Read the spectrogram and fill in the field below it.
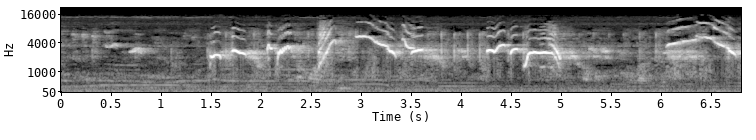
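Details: Oriental magpie-robin (kacer) in a masteran for beginners: after soft opening notes, loud bursts of varied whistles, sharp upward and downward slurs and chattering phrases repeated across several seconds.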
